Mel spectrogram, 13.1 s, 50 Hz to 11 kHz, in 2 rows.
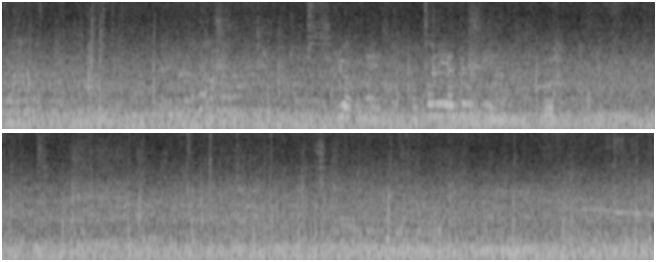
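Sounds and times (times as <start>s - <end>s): footsteps on pavement: 0.0s - 13.0s
street noise: 0.0s - 13.0s
people talking: 1.5s - 5.6s, 7.7s - 13.0s.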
